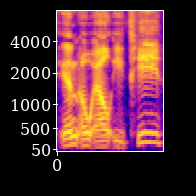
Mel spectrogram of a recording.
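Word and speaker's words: Nolet: okay chanel and and her last name is n-o-l-e-t i'm gonna pronounce it no let at the women's pro-am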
